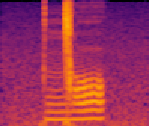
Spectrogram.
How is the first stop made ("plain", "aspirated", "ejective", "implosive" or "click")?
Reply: click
